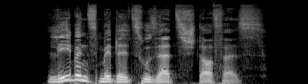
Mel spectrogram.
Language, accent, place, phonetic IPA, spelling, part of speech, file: German, Germany, Berlin, [ˈleːbn̩smɪtl̩ˌt͡suːzat͡sʃtɔfəs], Lebensmittelzusatzstoffes, noun, De-Lebensmittelzusatzstoffes.ogg
- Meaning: genitive singular of Lebensmittelzusatzstoff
